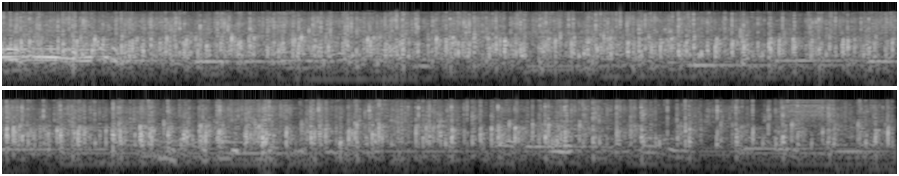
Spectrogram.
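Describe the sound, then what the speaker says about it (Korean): A crowd at an outdoor memorial and award ceremony for Jeon Tae-il applauds loudly, dense continuous clapping that stays strong for several seconds and tapers slightly, with a voice briefly audible beneath. "큰 박수 한번 보내주시기 바랍니다"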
